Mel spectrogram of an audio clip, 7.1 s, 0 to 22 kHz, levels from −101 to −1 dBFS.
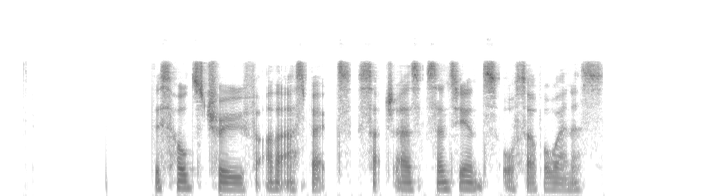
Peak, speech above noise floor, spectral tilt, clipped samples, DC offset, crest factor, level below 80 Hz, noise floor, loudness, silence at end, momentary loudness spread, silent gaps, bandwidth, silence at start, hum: -28 dBFS; over 40 dB; -1.5 dB/octave; under 0.1%; under 0.1%; 24 dB; -84 dBFS; under -90 dBFS; -48 LUFS; 1.1 s; 10 LU; 3.26-3.36 s, 3.53-3.58 s, 3.81-3.85 s; 10 kHz; 1.55 s; none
